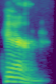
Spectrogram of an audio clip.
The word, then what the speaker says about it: Cairn: Cairn. Cairn? Cairn as in the rocks that are on a hiking path that mark the way or whatever. Okay. It's the same. It's pronounced the same way.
